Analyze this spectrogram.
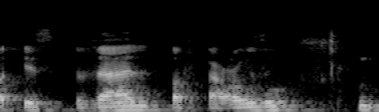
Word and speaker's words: أعوذ: In this a'udhu, some people, they make mistake because of ain. They make hamza as also ain. No, ain is ain. The hamza of a'udhu, like letter a.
